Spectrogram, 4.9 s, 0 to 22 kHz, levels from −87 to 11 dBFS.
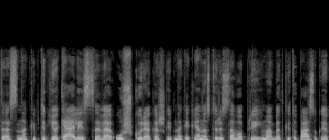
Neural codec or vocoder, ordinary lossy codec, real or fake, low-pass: none; AAC, 64 kbps; real; 14.4 kHz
